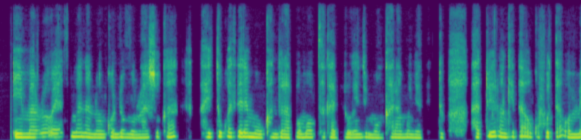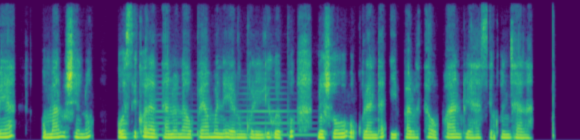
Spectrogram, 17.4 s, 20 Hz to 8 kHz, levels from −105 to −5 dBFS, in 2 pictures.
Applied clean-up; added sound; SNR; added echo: none; Wind instrument, woodwind instrument; 18 dB; none.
